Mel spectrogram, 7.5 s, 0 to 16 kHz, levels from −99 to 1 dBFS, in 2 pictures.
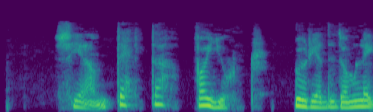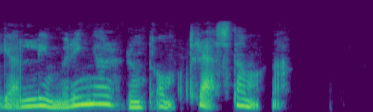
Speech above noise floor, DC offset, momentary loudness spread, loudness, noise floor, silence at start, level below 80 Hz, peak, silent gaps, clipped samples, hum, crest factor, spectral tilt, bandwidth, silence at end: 61 dB; under 0.1%; 14 LU; -24 LUFS; -84 dBFS; 0.55 s; -70 dBFS; -8 dBFS; none; under 0.1%; none; 16 dB; -7.5 dB/octave; 7.4 kHz; 0.9 s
